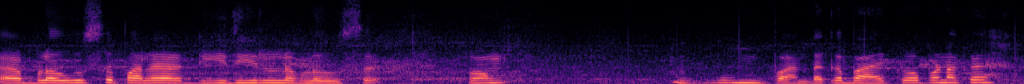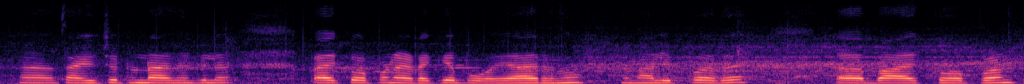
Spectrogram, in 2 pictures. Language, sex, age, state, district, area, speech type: Malayalam, female, 60+, Kerala, Alappuzha, rural, spontaneous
